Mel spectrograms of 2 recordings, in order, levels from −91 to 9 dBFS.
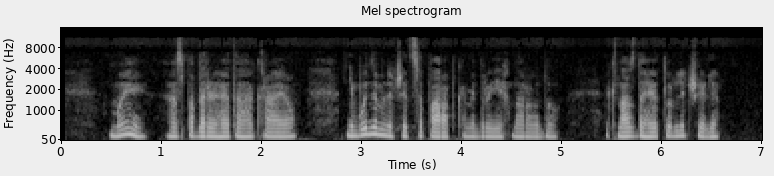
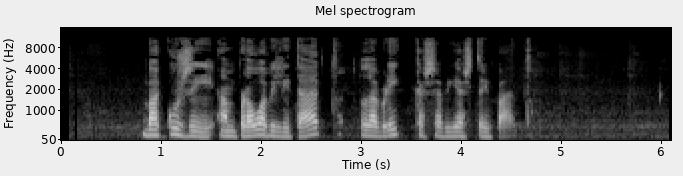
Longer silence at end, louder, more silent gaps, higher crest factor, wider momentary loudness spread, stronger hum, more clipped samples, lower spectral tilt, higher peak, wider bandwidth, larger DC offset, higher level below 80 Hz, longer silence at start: second, 0.45 s vs 1.4 s; second, -27 LUFS vs -24 LUFS; neither; second, 18 dB vs 24 dB; about the same, 11 LU vs 10 LU; neither; neither; first, -7 dB/octave vs -5 dB/octave; second, -8 dBFS vs -2 dBFS; about the same, 11.5 kHz vs 11.5 kHz; neither; first, -62 dBFS vs -74 dBFS; second, 0.5 s vs 0.8 s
